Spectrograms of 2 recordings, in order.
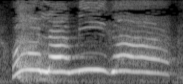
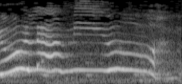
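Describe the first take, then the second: First: High, loud, drawn-out greeting across the street; calling out. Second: High, stretched-out greeting called back; calling back. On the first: Man greeting the speaker from a distance, called out loud. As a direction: call out slowly to a friend far away. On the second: The speaker calling back to the man, high and stretched. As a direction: answer the call from afar, drawn out. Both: Retold or imitated.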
